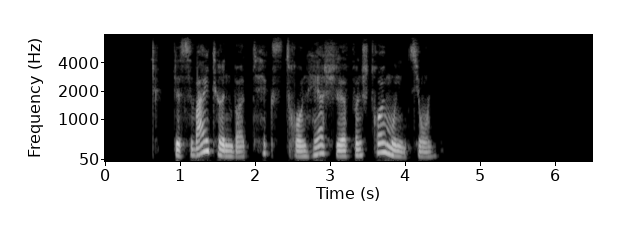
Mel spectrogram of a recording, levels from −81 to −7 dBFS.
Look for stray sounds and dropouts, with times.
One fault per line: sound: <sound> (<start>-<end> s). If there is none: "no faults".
no faults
